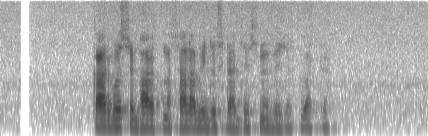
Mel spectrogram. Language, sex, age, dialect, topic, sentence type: Bhojpuri, male, 18-24, Northern, banking, statement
